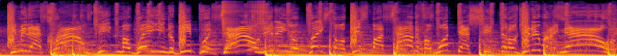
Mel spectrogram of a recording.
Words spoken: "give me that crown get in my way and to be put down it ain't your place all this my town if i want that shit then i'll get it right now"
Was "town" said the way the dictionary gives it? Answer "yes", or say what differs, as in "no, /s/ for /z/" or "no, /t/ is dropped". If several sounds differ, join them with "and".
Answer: no, /s/ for /t/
